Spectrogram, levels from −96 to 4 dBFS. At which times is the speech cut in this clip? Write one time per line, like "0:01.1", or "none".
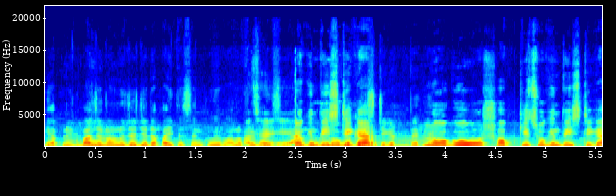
0:02.5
